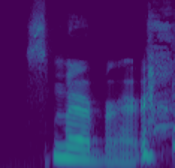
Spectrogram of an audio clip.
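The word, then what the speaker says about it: smørrebrød: Like, there's a word for open-faced sandwich, and it's spelled S-M-O-R-R-E-B-R-O-D. But you pronounce it like this. Smurbrer. – Oh, no. – Smurbrer. Smurbrer. Smurbrer. Like, you almost don't say any sounds. – Wait, spell it again. – S-M-O-R-R-E-B-R-O-D.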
